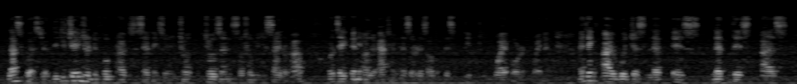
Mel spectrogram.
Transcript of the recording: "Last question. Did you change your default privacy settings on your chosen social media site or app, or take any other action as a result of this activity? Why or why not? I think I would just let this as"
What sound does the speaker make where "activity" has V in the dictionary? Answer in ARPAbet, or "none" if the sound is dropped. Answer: W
